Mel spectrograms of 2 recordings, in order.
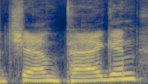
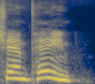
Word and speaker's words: champagne: It's like, do you still want some of the Champagan? I believe it's pronounced champagne.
